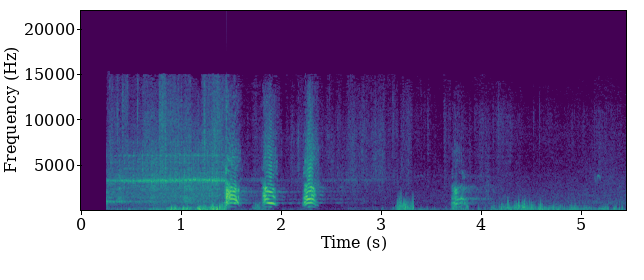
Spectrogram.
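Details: Playful barking from two one-year-old dogs, Golden Retriever Selma Verona and Australian Shepherd Vili: four sharp, tonal barks in quick succession after a low rustling start, then scuffling and shuffling noises as play continues.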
